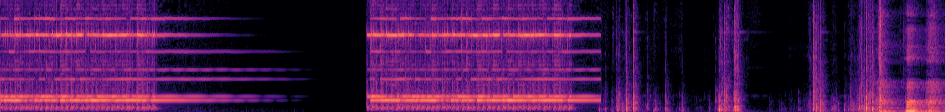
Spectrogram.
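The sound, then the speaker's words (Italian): A telephone bell rings loudly at night in a house where everyone is asleep, in two long, bright, trilling bursts separated by a short silence, followed by a few brief snatches of a voice speaking. “La calma è immobile, quando un suono rompe il silenzio della notte.”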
